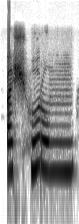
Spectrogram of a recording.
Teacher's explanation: تنوین کے بعد میم آیا ادغام مع الغنہ ہے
